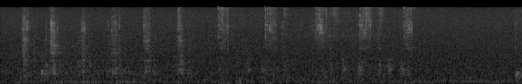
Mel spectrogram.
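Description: Nylon zip tie being tightened around an ABS sensor wire, its ratchet giving a string of short, irregular ticks at about two to three a second.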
